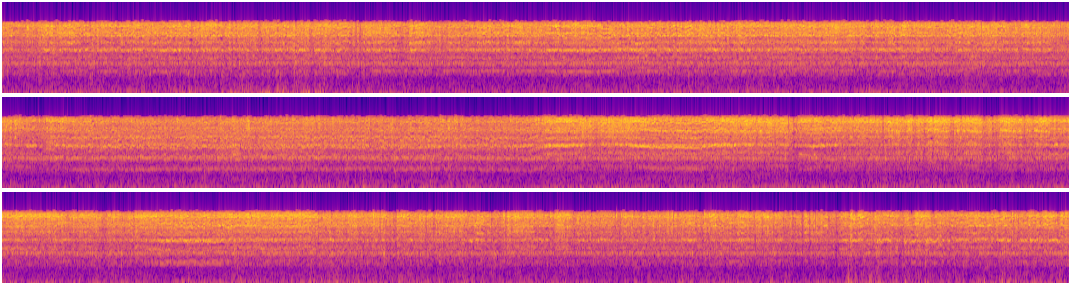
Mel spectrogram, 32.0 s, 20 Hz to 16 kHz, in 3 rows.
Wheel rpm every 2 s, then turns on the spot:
230, 230, 230, 230, 230, 200, 160, 170, 220, 230, 230, 220, 230, 230, 230, 230.
none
